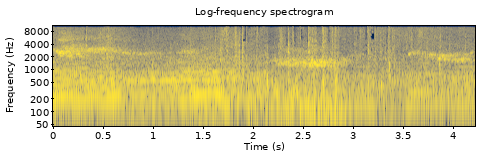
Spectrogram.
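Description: Competition car's engine heard from inside the cabin, held at steady high revs and then dropping to a lower, steady pitch about two seconds in, with tyre squeal as the car turns through the course.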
